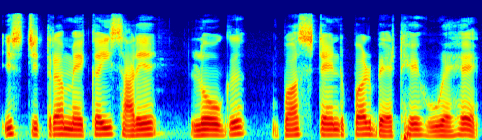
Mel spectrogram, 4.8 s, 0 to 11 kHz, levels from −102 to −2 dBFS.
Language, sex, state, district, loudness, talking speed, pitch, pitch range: Hindi, male, Assam, Kamrup Metropolitan, -13 LUFS, 150 wpm, 130 Hz, 125-140 Hz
